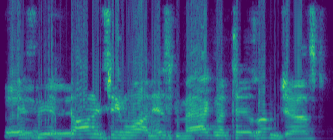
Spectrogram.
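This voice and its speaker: A man hosting a wrestling podcast, asking questions in a brisk, joking way over a webcam video call. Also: a little high, poor audio. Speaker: podcast host. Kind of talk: interview questions.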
